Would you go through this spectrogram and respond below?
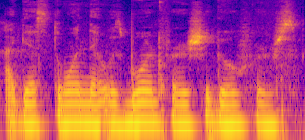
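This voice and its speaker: A woman's voice: low-pitched, completely flat delivery, brisk, gravelly, a little mellow, husky. A young adult woman, the host's sister, talking as a guest with dry, sarcastic, playful remarks.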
